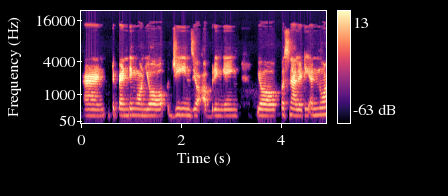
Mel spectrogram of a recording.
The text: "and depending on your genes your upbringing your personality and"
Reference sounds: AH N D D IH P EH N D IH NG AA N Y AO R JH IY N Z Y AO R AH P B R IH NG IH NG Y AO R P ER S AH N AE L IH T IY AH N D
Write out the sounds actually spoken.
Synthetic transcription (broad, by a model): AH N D D IH P EH N D IH NG AA N Y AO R JH IY N Z Y AO R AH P B R IH NG IH NG Y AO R P ER S AH N AE L IH T IY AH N D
